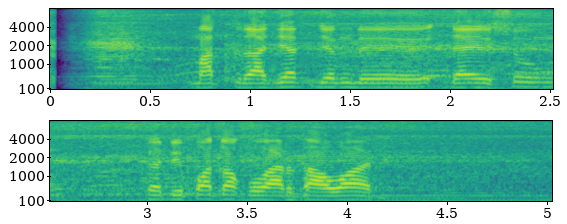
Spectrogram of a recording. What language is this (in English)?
Sundanese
